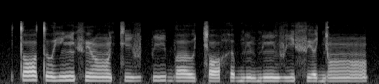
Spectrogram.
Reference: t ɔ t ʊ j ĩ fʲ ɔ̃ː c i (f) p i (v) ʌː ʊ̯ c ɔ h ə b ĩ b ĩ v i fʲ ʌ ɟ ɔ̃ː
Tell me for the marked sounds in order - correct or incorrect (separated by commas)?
incorrect, incorrect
